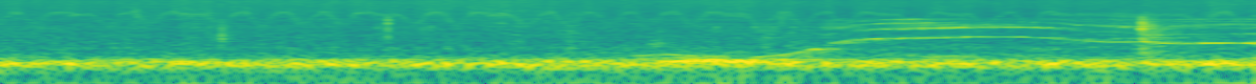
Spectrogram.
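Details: Bowhead whale song recorded underwater, able to make two sounds at once: a low grunt rising to a long tonal wail with harmonics that slowly falls, over a steady low rumble of background noise.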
